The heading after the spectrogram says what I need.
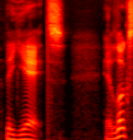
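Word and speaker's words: Geats: is from a tribe of people called the Yates it looks like geets but it's the the GE in old english is pronounced yeah so it's Yates though the story shows remarkable invention and artistic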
